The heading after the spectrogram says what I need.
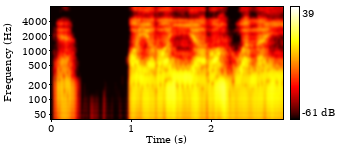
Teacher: karena kalau wakaf harus sukun Nah untuk membedakannya harus diwasalkan ya kalau diwasalkan ini Imam Hisyam hanya dibaca sukun sama seperti waqaf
